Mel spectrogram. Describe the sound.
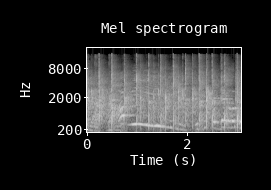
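A small group of people in a studio claps in quick, uneven bursts, with voices talking and exclaiming over the applause throughout.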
